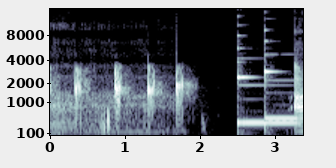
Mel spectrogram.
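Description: A two-note ding-dong chime, only two notes struck rather than a full ding-dong-dang, rings out loud, each tone sustaining and ringing on. It follows a short run of rhythmic raspy bursts, an imitation of a narrow-mouthed toad's call, and a brief silence.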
